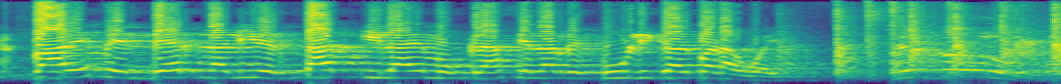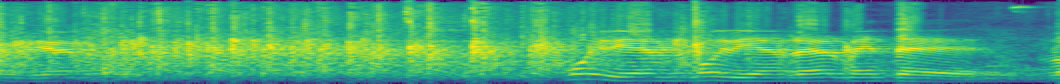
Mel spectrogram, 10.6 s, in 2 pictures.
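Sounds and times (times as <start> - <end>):
speech: 0.2 - 5.7, 8.2 - 10.6
applause for the young people: 4.2 - 9.7.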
